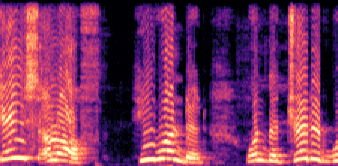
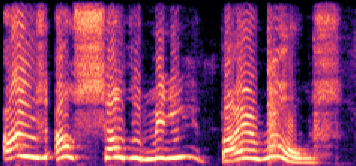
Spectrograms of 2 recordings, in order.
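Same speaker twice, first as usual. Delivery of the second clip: high, astonished mother crying out; excited yell; 7 semitones higher than usual. A narrator's reading. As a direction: yell out in delighted amazement, pitched high. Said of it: "She yells out".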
